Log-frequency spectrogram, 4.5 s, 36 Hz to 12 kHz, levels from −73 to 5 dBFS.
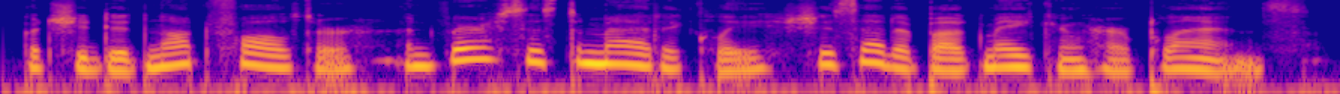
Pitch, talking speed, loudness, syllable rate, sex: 200 Hz, 190 wpm, -15 LUFS, 5.6 syllables/s, female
